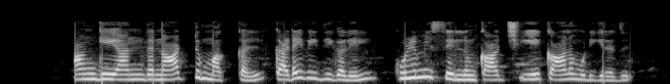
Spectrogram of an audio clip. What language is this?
Tamil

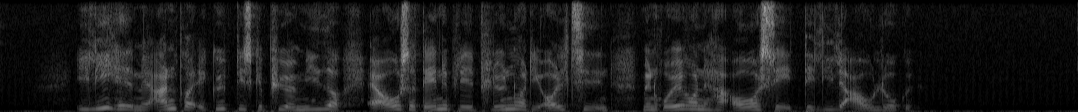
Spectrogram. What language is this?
Danish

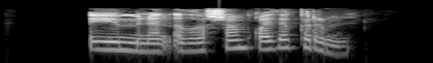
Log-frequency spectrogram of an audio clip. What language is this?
Bashkir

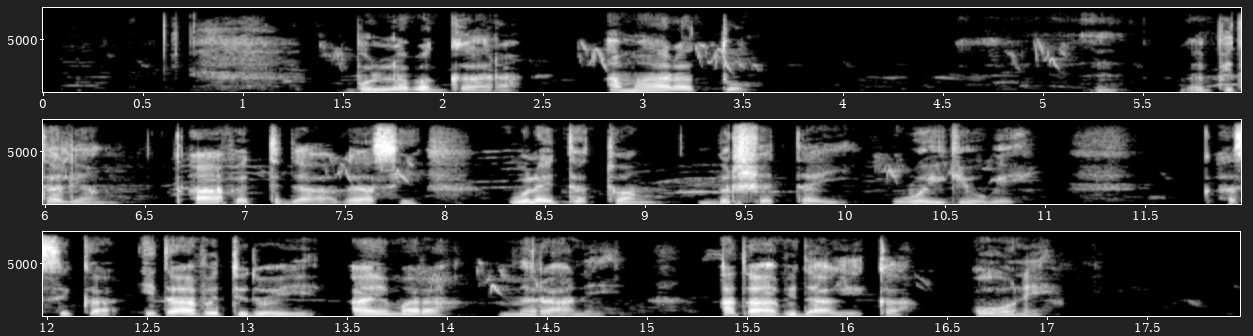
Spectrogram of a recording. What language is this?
Wolaytta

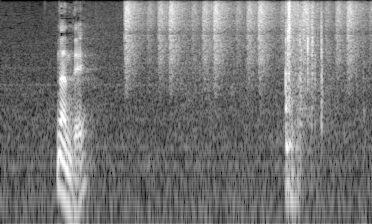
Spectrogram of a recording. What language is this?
Japanese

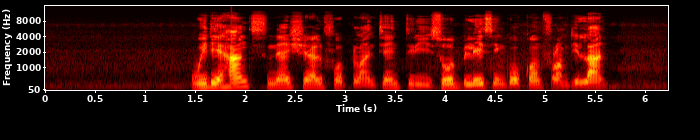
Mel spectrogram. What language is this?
Nigerian Pidgin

